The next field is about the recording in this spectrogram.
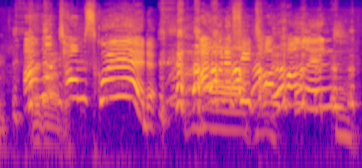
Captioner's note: laughs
